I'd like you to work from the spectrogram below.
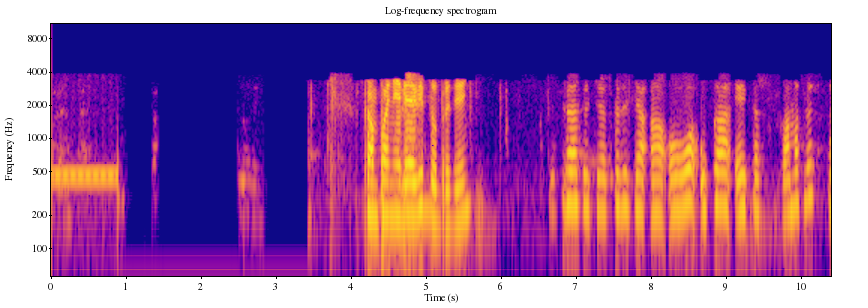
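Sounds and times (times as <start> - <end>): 
telephone ringback tone during a call transfer: 0.0 - 1.0
speech: 4.2 - 5.8, 6.8 - 10.3.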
